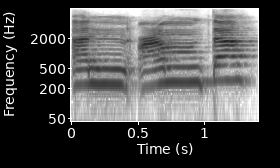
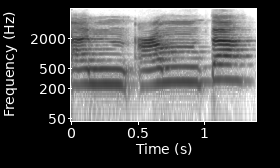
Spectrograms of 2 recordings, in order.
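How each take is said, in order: The two takes are said the same way.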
